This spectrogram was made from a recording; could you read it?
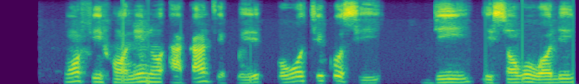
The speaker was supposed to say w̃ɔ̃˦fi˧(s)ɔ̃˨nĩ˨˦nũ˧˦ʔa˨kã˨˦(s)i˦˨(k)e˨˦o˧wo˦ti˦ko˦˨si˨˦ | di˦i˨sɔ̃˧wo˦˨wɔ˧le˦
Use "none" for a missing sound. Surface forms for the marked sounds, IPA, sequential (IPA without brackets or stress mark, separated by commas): h, t, k͡p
